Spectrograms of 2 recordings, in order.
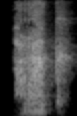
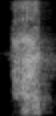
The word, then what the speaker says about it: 바라크: 교수님한테 책망을 들었는데 발음이 제가 좋지 않거든요. 바라크 이렇게 그렇게 안 한다는 거예요. 바라크 이렇게 바라크 이렇게 하라는 거예요.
